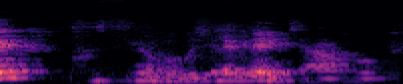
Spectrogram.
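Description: A man speaking: lecture talk in a mix of Odia and English, with no other sound standing out.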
